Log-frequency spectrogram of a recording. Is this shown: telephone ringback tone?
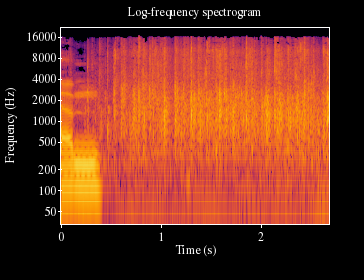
no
